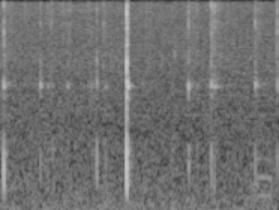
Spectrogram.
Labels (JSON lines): {"label": "ambient", "recorder": "HydroMoth"}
